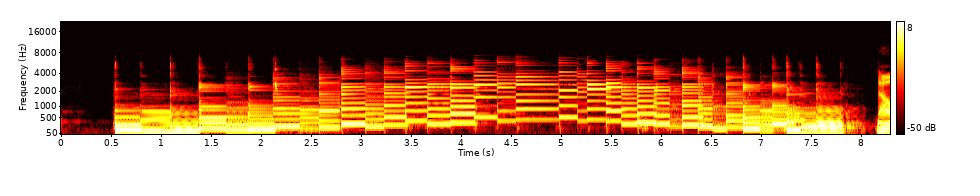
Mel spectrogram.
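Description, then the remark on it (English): A clean electric guitar plays a fast tapping lick, tapped with the right hand at the 8th fret, pulled off to the 3rd and hammered on to the 5th, a rapid flowing run of legato notes rising and falling for several seconds at steady volume, with no voices. “the B string is hammer on or tap with your right hand on the 8th fret, pull off to the 3rd, hammer on to the 5th”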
